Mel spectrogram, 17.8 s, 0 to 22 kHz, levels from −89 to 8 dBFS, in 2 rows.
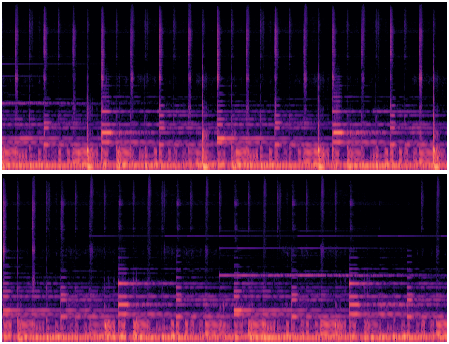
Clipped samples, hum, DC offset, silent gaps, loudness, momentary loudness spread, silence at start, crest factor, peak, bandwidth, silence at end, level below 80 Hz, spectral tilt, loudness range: under 0.1%; none; under 0.1%; none; -25 LUFS; 7 LU; 0 s; 18 dB; -6 dBFS; 15.5 kHz; 0 s; -26 dBFS; -7.5 dB/octave; 1 LU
